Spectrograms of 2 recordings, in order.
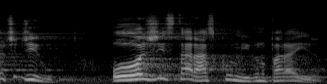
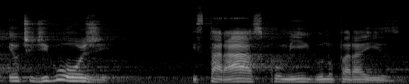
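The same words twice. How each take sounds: First: The pause comes right before 'hoje'. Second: The pause comes right after 'hoje'. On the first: Being in paradise happens today. The speaker calls it right. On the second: The telling happens today. The speaker calls it wrong.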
